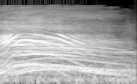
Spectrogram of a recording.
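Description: A drawn-out vocal exclamation from cartoon characters, starting suddenly, then sliding down in pitch and fading out over about two seconds.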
